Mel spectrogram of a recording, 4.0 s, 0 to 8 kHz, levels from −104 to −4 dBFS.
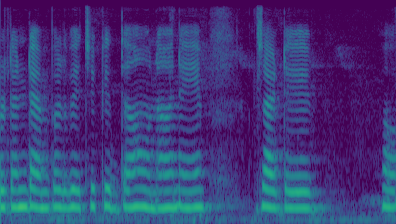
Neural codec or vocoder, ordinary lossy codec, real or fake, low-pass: vocoder, 22.05 kHz, 80 mel bands, Vocos; none; fake; 7.2 kHz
